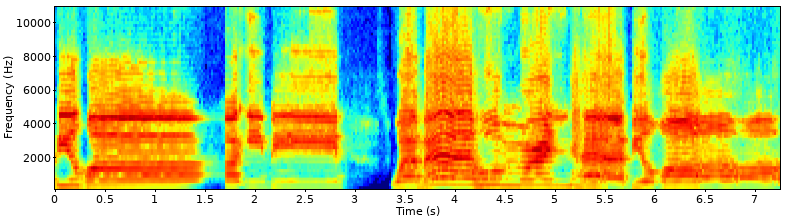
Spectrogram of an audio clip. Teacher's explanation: Ghainnya itu panjang, mat wajib mutasil.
